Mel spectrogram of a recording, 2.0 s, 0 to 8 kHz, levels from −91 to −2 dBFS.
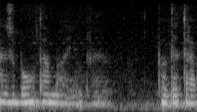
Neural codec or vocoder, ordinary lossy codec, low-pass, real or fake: codec, 24 kHz, 0.9 kbps, WavTokenizer, medium speech release version 2; Opus, 64 kbps; 7.2 kHz; fake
